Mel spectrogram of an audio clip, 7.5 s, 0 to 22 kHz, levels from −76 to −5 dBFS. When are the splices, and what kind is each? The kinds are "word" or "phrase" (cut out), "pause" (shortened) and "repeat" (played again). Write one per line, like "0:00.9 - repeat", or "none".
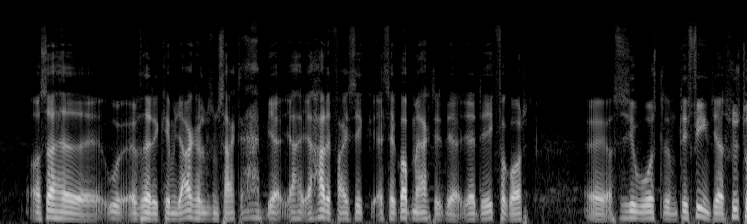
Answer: none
